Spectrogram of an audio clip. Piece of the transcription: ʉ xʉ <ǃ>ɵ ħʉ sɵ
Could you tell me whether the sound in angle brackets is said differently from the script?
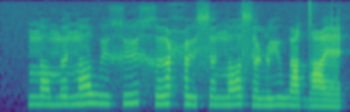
yes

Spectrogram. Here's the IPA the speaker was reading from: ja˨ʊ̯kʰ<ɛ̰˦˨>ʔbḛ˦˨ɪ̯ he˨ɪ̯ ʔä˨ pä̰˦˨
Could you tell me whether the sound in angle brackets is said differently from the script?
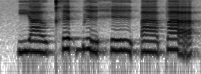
yes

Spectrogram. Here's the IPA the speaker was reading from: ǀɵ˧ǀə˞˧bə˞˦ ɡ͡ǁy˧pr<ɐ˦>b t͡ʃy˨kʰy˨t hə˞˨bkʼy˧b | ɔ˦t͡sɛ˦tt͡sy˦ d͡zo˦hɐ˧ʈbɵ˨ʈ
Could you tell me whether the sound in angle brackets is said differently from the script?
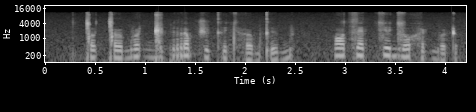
no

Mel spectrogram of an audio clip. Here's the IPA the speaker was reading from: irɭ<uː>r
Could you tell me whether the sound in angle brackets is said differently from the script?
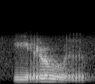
no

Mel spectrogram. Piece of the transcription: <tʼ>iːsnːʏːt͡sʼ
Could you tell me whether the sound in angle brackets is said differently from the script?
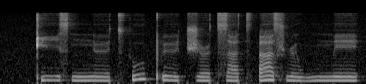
yes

